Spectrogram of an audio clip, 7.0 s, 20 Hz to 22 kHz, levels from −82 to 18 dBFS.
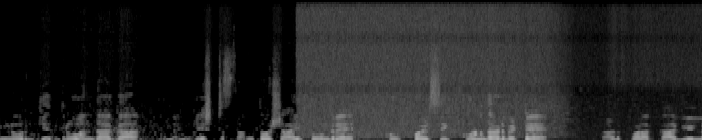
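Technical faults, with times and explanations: Throughout, overdone noise removal: the background drops and breaks up into twinkling specks. The noise reduction was set too strong, so bands lying close to its noise estimate are pushed far down or off, taking quieter parts of the speech with them.
Throughout, noise suppressor artifacts: residual noise dips between phrases and swells back under the speech. Each frame, the suppressor pulls down bands it judges to be steady noise, here by about 8 dB.
1.6–1.97 s, speech cut by the noise suppressor: right after "ಗೆದ್ರು ಅಂದಾಗ", brief stretches of speech, about a tenth of a second in all, sound swallowed and faint, dropping by up to about 11 dB. The suppressor mistook these quiet speech sounds for background noise and lowered them along with it.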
